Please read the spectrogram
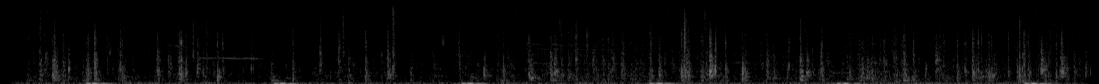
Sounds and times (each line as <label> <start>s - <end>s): raindrops 0.1s - 10.9s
